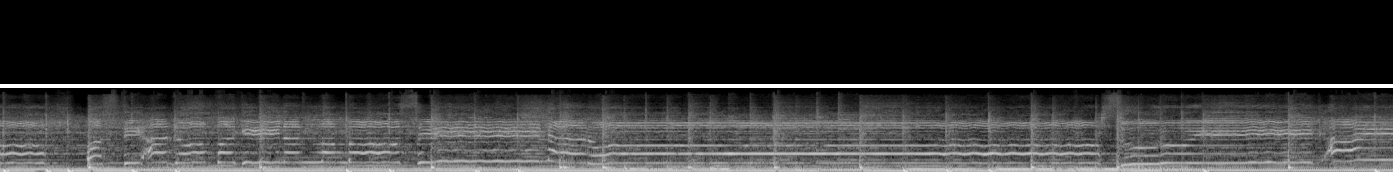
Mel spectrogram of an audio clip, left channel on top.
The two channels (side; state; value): left; silent; digital silence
